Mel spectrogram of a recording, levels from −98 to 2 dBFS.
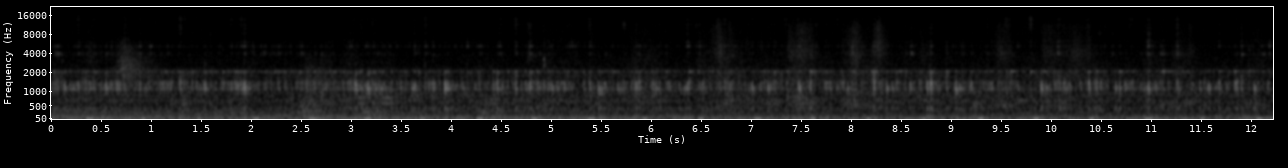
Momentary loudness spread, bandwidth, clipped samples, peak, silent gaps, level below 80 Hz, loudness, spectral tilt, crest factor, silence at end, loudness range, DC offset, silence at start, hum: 5 LU; 16 kHz; under 0.1%; -40 dBFS; none; -72 dBFS; -65 LUFS; -3.5 dB/octave; 22 dB; 0 s; 2 LU; under 0.1%; 0 s; none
